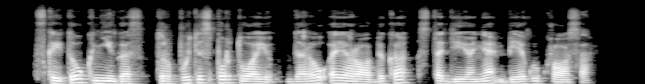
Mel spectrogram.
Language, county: Lithuanian, Vilnius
